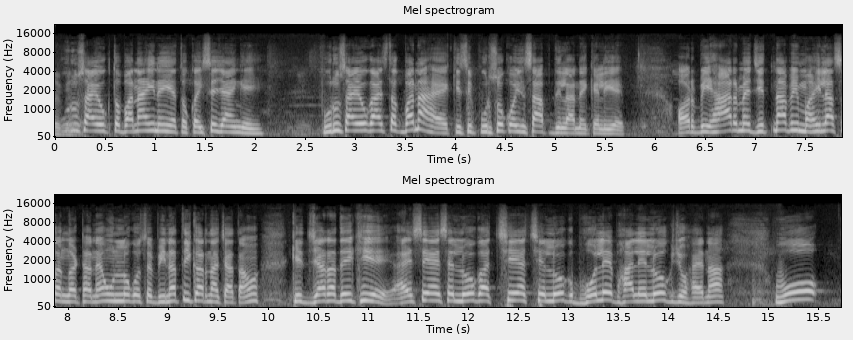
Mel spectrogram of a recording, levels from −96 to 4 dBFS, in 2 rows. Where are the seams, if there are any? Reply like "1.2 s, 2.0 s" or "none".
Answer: none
